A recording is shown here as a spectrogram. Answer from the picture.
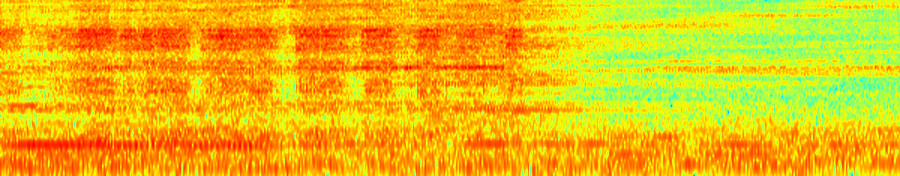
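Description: A spinning grinding wheel cutting into a lump of amber, a high grinding hiss that comes in short pulses about twice a second and stops about three and a half seconds in. Steady orchestral music plays underneath throughout.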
